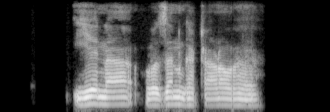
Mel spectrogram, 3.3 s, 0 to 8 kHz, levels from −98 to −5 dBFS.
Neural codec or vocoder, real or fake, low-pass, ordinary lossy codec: none; real; 7.2 kHz; Opus, 32 kbps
